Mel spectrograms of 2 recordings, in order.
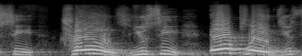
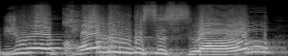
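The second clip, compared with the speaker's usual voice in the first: higher, louder, slow indictment; preaching rebuke; 9 semitones higher, 4 dB louder, slower than usual. Acted. Imam Hussein rebukes the people, slow and loud. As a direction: hold them to account.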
